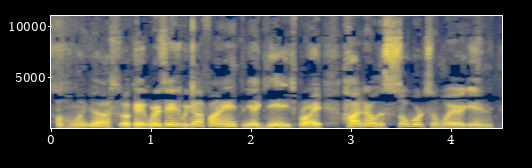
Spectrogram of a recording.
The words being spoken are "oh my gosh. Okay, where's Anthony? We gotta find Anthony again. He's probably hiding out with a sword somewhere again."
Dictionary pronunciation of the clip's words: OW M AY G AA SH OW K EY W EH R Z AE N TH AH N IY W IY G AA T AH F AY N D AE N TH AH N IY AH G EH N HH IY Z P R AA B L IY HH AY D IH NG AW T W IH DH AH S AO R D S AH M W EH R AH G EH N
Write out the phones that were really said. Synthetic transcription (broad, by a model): OW M AY G AA SH OW K EY W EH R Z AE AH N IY W IY G AA T AH F AY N AE N TH AH N IY AH G EH N HH IY Z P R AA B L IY HH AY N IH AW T W IH DH AH S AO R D S AH M W EH R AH G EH N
